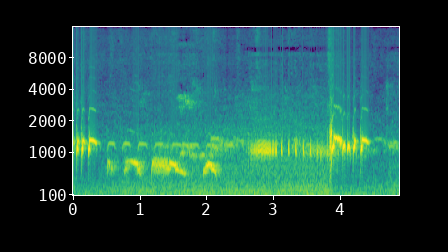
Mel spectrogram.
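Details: Local zebra dove singing in a clear, crystal-toned voice: low wavering coos, then a run of rapid staccato notes and a quick bright trill near the end, with a faint hiss behind.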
